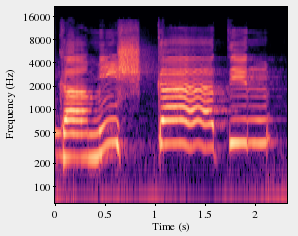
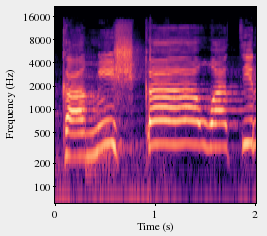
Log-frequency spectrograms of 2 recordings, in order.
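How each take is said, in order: First: It is said with no w sound inside. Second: It is said with a w sound inside. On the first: The speaker calls it right. "waw juga dianggap tidak ada" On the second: The speaker calls it wrong. "Jadi bukan kamishkawatin, enggak ada itu wawnya"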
